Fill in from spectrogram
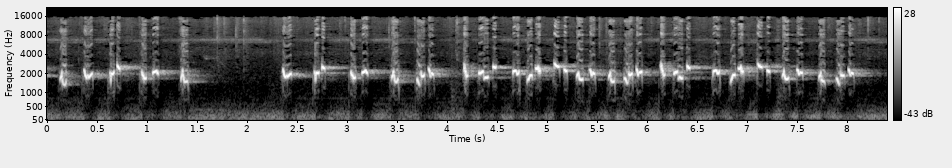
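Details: Yellow-vented bulbul in fighting mood sings a long 'ropel' lure song to get other bulbuls singing. Several quick bubbly notes open it, then a pause, then a denser chattering run of slurred whistles lasting six seconds.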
